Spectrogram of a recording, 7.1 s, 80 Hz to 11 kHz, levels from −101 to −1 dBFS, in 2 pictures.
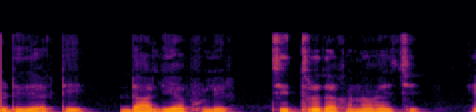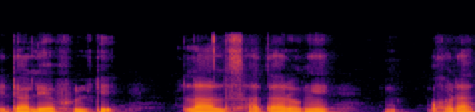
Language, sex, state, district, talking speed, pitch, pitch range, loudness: Bengali, male, West Bengal, Jalpaiguri, 115 wpm, 120 Hz, 115-125 Hz, -31 LUFS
